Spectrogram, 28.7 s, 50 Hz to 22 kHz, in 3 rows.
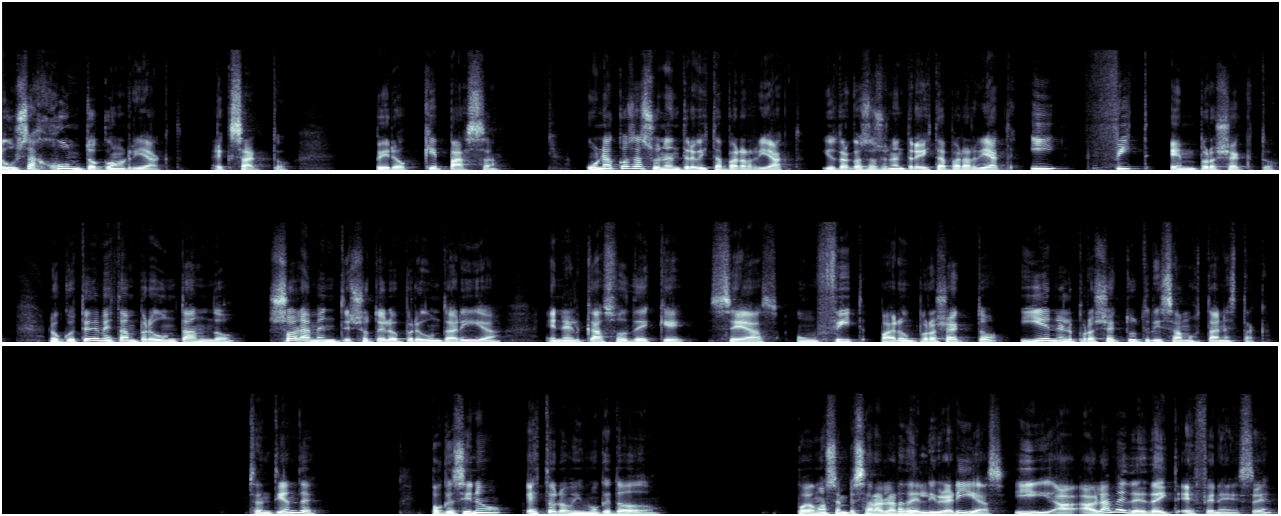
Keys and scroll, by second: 27.5 Escape, 28.2 k, 28.6 ctrl+s.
